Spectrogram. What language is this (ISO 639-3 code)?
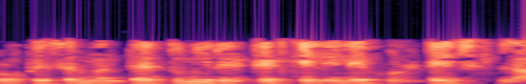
mar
